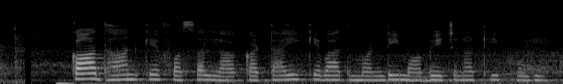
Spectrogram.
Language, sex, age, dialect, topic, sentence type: Chhattisgarhi, female, 36-40, Western/Budati/Khatahi, agriculture, question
